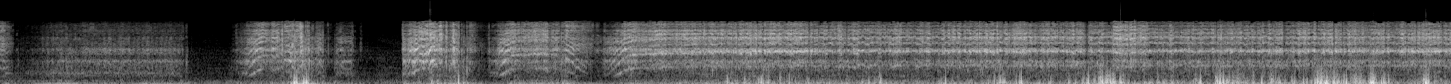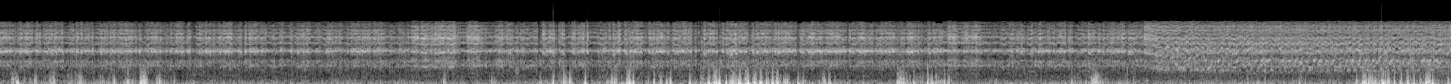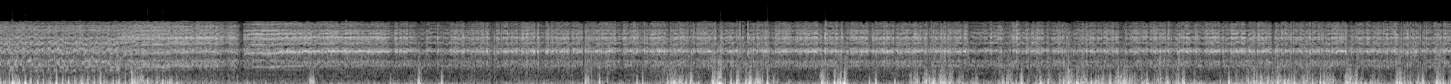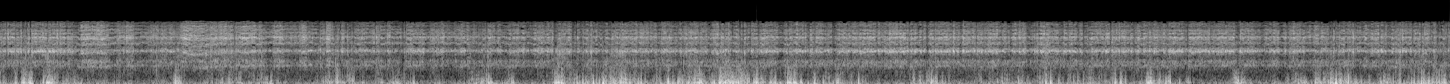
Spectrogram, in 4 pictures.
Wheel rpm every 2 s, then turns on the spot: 60, 50, 100, 200, 230, 230, 230, 230, 230, 230, 240, 230, 230, 200, 200, 220, 230, 230, 230, 230, 230, 230, 230, 230, 230, 230, 230, 230, 230.
0-4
